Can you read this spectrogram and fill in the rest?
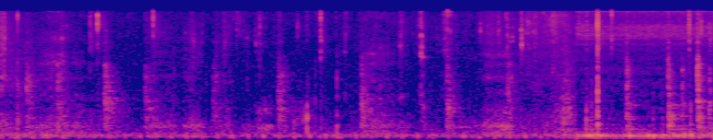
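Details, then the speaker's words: Cast-iron wood stove heating up after logs are added during a fire startup: irregular soft ticks and creaks about two per second from the metal expanding with heat, normal and harmless. "parfois on entend ce grincement ce grincement provient du poil qui est en métal et avec la chaleur et quelques effets de dilatation qui se produisent même si c'est de la fonte"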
